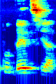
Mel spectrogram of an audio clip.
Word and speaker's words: prudentia: pronuncia-se iuris, e prudentia, P-R-U-D-E-N-T-I-A, mas pronuncia prudentia, como fosse um T-C, prudentia.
